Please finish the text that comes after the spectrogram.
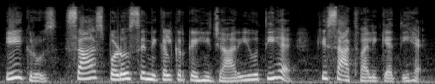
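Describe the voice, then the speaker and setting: A woman's voice: mid-range voice, very animated, normal speed, soft background music. A woman narrating a scripted story as its narrator.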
